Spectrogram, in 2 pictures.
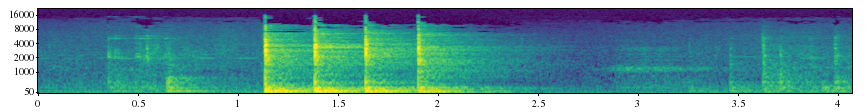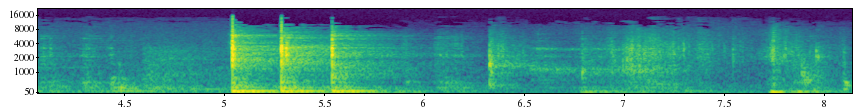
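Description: A chisel scrapes and chips at plaster.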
